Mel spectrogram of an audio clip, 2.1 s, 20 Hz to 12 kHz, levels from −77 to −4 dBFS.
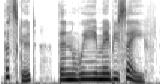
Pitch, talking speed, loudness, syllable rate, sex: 220 Hz, 195 wpm, -14 LUFS, 5.1 syllables/s, female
